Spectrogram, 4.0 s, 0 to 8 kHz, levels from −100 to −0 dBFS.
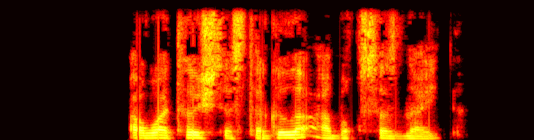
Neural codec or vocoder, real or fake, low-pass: none; real; 7.2 kHz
